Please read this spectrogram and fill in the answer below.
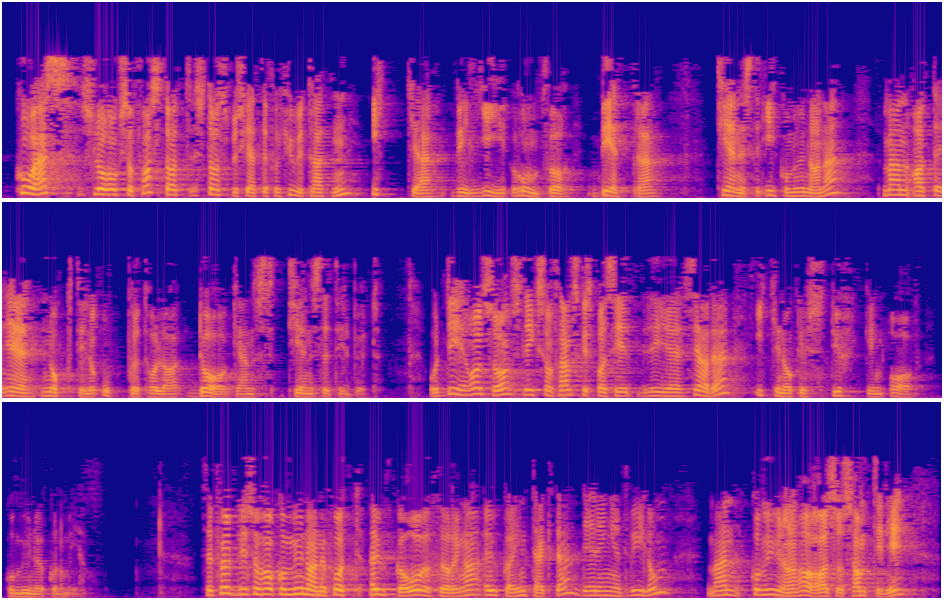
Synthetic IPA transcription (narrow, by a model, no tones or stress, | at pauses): kʰoːɛssloːɾɔksɔfɑst̪ɑt̪st̪ɑːt̪sbʉʂjɛt̪ːəfɔɾçʉːət̪ʰɾɛt̪ːn̩ɪkːəʋɪljiːɾʊmfɔɾbeːt̪ɾə | t̪ʰjeːnəst̪əʔɪkʰʊmʉːnənə | mɛnɑt̪̚d̪ɛæɾnɔkːt̪ʰɪlɔːʔʊpɾɛt̪hɔlːɑd̪ɑːɡənst̪ʰjeːnəst̪ət̪ʰɪlbʉːd̪̥ | ʔɔd̪ɛɑlsɔsliːksɔmfɾɛmskɾitsbɑsɪəseːɾd̪ɛɪçːənɔkːəst̪ʏɾkɪŋɑʋ | kʰʊmʉːnəœkʊnʊmḭːə̰n | sɛlfœlɡəlɪsɔɦɑɾkʊmʉːnənəfɔt̪ːɑʉkɑoːʋəɾføːɾɪŋɑɾɑʉkɑɪnt̪ʰɛkt̪əɾd̪ɛɛɾɪŋːənt̪ʰʋiːlɔm | mɛnkʊmʉːnənəɦɑɾɑlsɔsɑmt̪ʰiːd̪ɪ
